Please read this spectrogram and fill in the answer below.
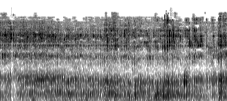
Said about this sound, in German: Ja, eigentlich ist es immer nur Wasser trinken. Mhm, okay. Ganz simpel, es ist einfach Wasser.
